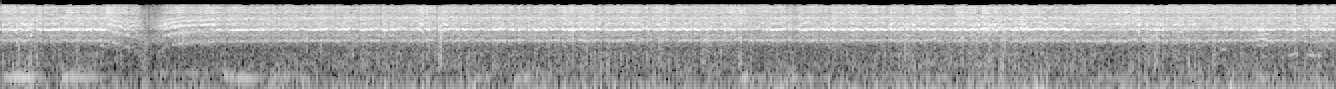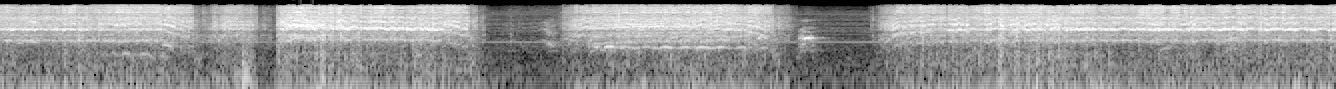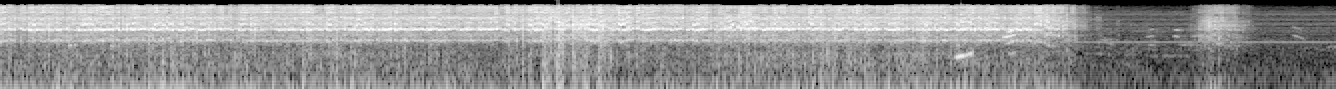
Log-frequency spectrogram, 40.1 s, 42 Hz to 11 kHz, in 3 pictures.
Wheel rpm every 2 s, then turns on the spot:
170, 220, 230, 230, 240, 230, 230, 140, 200, 100, 100, 180, 230, 230, 230, 230, 230, 230, 140, 0.
20-22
